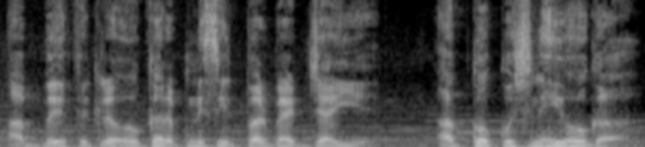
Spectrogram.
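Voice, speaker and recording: A man's voice: medium pitch, expressive, unhurried, faint music behind, lightly acted. A man voicing a brazen, villainous bus crewman in a horror cartoon, with a casual manner. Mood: dismissive, reassuring.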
